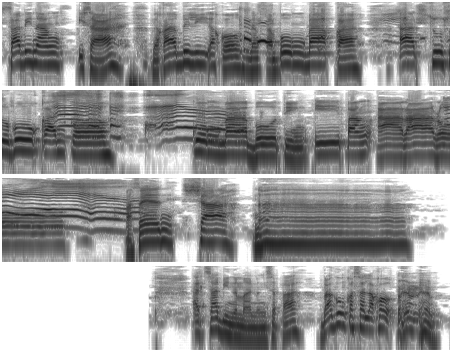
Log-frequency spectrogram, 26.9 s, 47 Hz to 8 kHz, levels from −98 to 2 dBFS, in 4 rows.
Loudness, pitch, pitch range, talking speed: -16 LUFS, 160 Hz, 140-185 Hz, 55 wpm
